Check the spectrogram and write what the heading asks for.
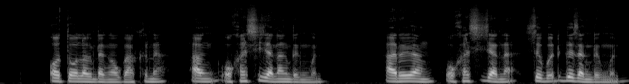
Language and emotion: Bodo, sad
